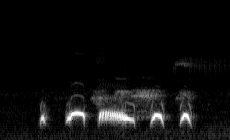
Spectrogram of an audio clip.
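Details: Spotted dove in the calling and 'two-ending' (hai hậu) cooing styles: a short soft note, then two low hoarse coos, a longer purring rolled coo and two more coos, all clear against silence.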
